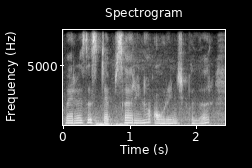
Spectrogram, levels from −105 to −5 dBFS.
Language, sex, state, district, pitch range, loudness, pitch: English, female, Karnataka, Bangalore, 165-210 Hz, -15 LUFS, 190 Hz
